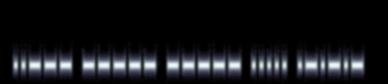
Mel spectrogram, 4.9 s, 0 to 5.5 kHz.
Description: Morse code, heard as a keyed tone, about 25 wpm, 600 Hz. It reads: 2005.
